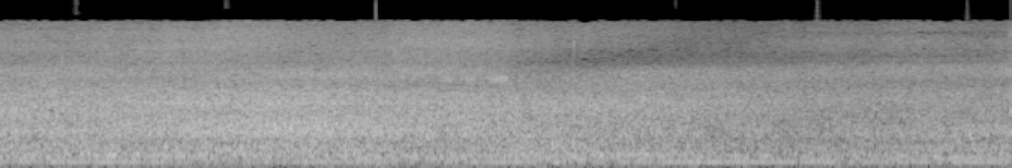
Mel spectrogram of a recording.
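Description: Steady rushing of surf washing onto a sandy beach, easing a little about halfway through.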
